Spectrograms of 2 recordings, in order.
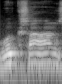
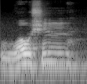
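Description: First: The middle consonant sounds like 'ks'. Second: The middle consonant sounds like 'sh'. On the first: "Some people pronounce it Wuxon" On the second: "some pronounce it Woshin"

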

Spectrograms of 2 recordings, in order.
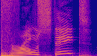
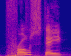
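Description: First: The word has an odd, unnatural inflection. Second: The word has a normal, natural inflection.

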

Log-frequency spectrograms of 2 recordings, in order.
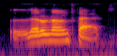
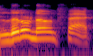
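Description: First: It is said slowly. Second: It is said fast.

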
